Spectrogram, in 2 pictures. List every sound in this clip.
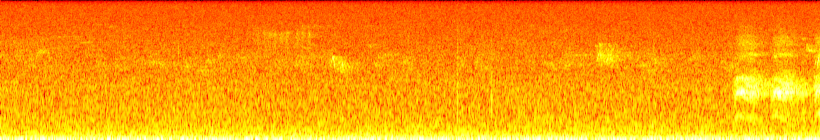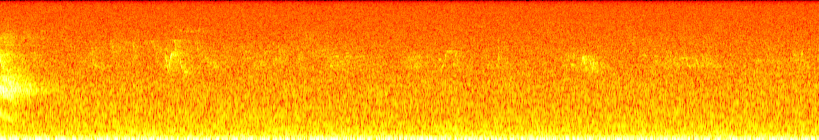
Black-throated Green Warbler, Black-capped Chickadee, Red-eyed Vireo, American Crow, Ovenbird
